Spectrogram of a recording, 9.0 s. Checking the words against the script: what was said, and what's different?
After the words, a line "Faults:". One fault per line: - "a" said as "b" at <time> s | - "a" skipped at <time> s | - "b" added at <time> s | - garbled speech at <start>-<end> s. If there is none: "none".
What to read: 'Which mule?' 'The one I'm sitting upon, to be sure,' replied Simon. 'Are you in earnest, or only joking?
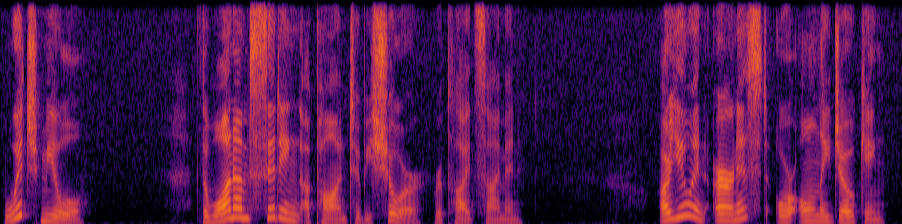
'Which mule?' 'The one I'm sitting upon, to be sure,' replied Simon. 'Are you in earnest, or only joking?
Faults:
none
